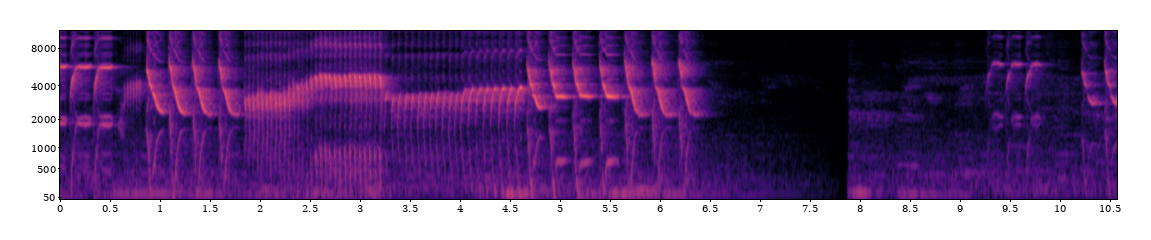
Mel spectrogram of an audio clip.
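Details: Bottle-green canary singing actively, a tutor song for young and untrained canaries: fast repeated chirps and rolling trills, a sustained buzzy trill midway, then a brief pause before sharp downslurred notes resume.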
